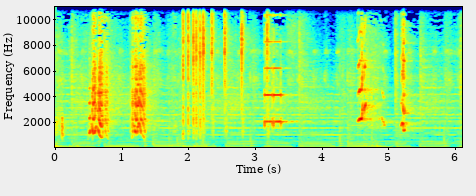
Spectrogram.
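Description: Background music with a steady beat, with several short squeaks over it and, about three seconds in, one brief steady beep from a UNI-T digital multimeter being used to test an LED board.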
